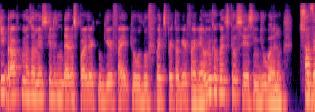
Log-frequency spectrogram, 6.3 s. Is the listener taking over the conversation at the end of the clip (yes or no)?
yes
